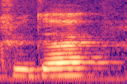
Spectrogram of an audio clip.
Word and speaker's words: Kruger: Krier, it's pronounced Krier though, not Kruger. In my language, in Afrikaans. In English, it's still pronounced Kruger, of course.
